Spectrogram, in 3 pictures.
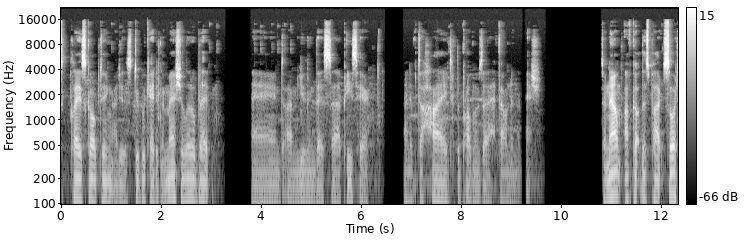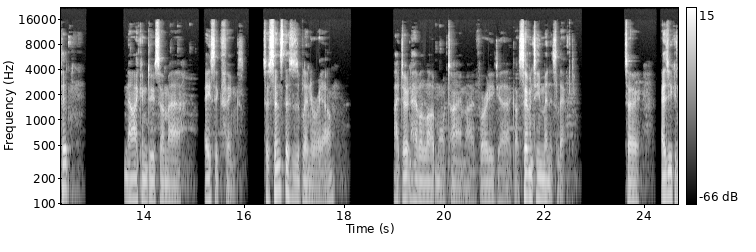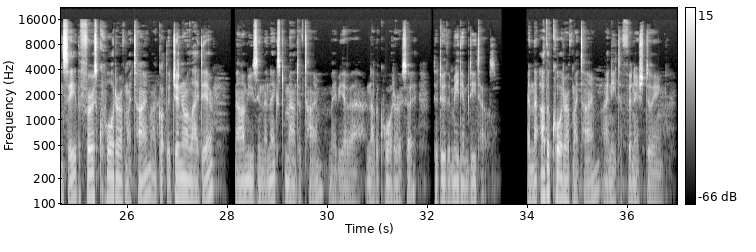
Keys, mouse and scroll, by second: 0.3 x, 1.2 click, 1.8 ctrl+z, 2.2 x, 2.7 x, 3.1 click, 3.5 click, 4.6 click, 4.7 click, 4.9 1, 6.2 w, 10.0 click, 11.1 3, 12.2 click, 13.2 x, 14.3 click, 14.7 click, 15.1 click, 15.9 click, 16.2 1, 20.5 click, 21.9-25.6 drag.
